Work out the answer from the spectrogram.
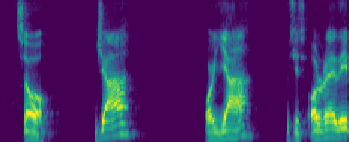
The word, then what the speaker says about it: soy: If the Y is at the end of the word, it's pronounced like a vowel.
